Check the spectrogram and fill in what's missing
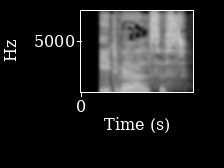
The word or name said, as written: etværelses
